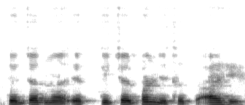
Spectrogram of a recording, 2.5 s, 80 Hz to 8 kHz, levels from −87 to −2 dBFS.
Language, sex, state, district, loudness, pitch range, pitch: Marathi, male, Maharashtra, Dhule, -17 LUFS, 135-150 Hz, 140 Hz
